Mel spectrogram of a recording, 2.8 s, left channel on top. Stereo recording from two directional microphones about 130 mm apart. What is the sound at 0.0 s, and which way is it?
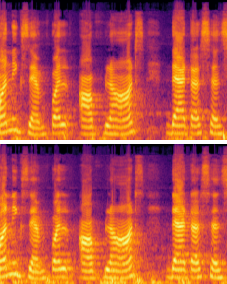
A woman's voice, 40° left (ahead or behind).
